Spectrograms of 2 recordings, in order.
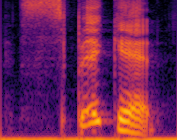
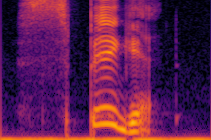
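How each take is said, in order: First: The middle consonant is a hard k sound. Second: The middle consonant is a soft g sound. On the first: The speaker calls it wrong. "S-P-I-C-K-E-T, though commonly said and written, is not actually a word" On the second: The speaker calls it right. "Spigot is the correct answer. S-P-I-G-O-T"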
